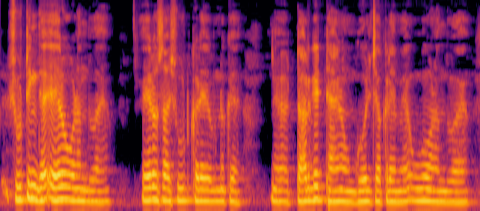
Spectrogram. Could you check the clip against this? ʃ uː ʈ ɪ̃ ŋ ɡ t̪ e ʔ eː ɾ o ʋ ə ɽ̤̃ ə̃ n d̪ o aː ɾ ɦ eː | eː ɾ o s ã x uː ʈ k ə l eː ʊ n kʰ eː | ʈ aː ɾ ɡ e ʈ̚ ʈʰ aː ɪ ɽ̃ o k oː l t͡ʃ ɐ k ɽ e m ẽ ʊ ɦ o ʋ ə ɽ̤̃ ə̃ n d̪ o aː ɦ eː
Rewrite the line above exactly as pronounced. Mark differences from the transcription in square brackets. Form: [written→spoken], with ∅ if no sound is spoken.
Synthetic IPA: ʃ uː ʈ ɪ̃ ŋ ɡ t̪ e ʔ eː ɾ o ʋ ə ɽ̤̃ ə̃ n d̪ o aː [ɾ→∅] ɦ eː | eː ɾ o s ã [x→ʃ] uː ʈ k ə [l→ɾ] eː ʊ n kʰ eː | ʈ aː ɾ ɡ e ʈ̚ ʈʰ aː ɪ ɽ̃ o [k→ɡ] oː l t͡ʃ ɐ k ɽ e m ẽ ʊ ɦ o ʋ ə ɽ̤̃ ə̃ n d̪ o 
